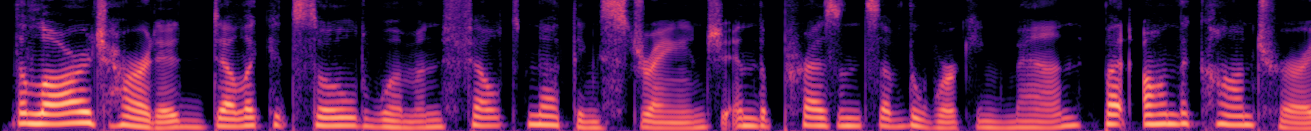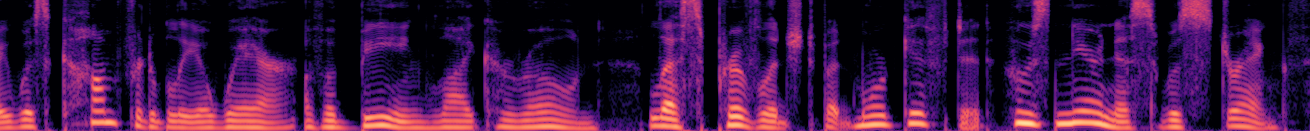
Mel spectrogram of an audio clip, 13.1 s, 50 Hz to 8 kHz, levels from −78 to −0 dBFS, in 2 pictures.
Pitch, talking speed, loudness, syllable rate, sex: 165 Hz, 170 wpm, -19 LUFS, 5.1 syllables/s, female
